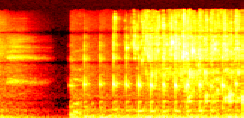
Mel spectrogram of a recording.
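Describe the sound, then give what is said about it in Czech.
Merlot wine is poured into a glass after a brief hush, a steady splashing stream with bubbly glugs whose pitch creeps upward as the glass fills. No one speaks. “Tak hele, já ti dám medlot a uvidíme.”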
